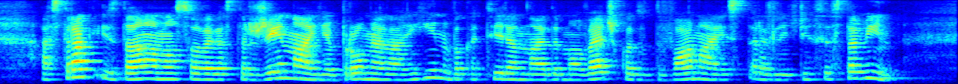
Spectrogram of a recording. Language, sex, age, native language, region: Slovenian, female, 18-29, Slovenian, Posavska region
